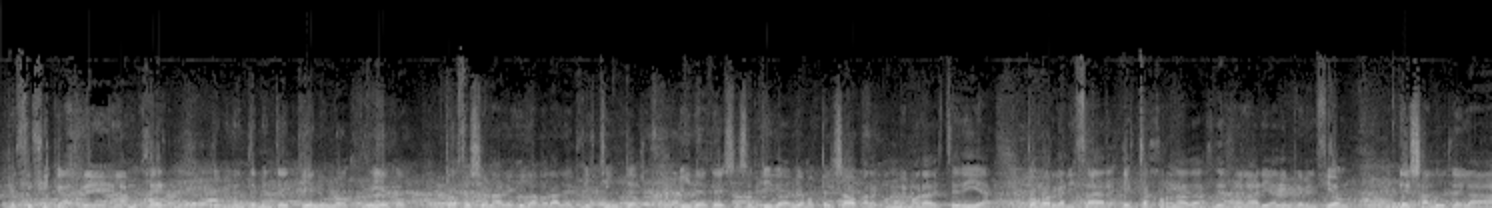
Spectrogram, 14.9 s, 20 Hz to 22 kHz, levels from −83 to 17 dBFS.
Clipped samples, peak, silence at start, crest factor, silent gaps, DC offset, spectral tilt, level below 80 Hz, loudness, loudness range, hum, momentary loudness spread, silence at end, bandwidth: under 0.1%; 0 dBFS; 0 s; 12 dB; none; under 0.1%; -6 dB/octave; -46 dBFS; -12 LUFS; 1 LU; none; 4 LU; 0 s; 16.5 kHz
